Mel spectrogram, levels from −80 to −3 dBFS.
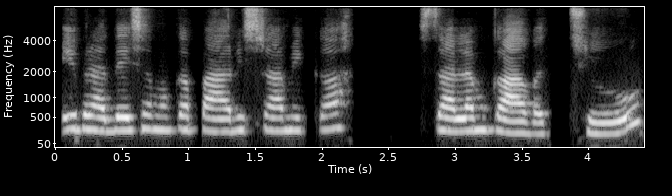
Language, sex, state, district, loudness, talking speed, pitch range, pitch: Telugu, female, Telangana, Mahabubabad, -17 LUFS, 80 wpm, 235-260 Hz, 250 Hz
